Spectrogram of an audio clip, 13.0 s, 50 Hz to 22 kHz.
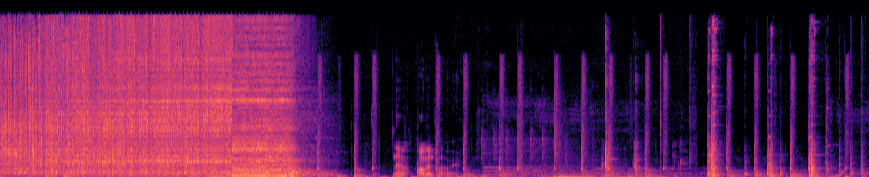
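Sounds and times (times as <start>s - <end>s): blender grinding almonds: 0.0s - 5.1s
motor winding down whine: 0.2s - 5.0s.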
